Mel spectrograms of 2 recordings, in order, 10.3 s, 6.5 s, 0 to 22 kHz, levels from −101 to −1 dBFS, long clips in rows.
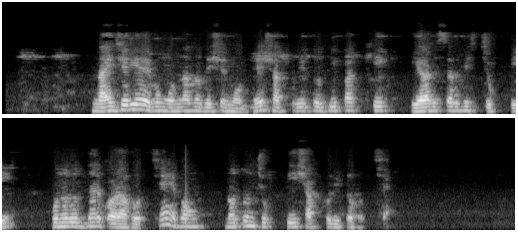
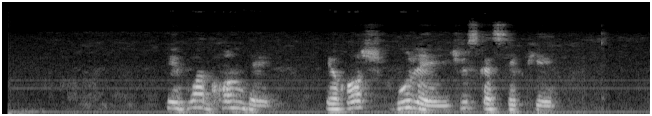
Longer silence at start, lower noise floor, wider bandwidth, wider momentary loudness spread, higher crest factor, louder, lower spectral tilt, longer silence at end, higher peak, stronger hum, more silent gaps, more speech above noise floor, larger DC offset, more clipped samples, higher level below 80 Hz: first, 0.9 s vs 0.05 s; first, -72 dBFS vs -60 dBFS; second, 7.2 kHz vs 10 kHz; about the same, 12 LU vs 10 LU; about the same, 20 dB vs 18 dB; first, -23 LUFS vs -28 LUFS; first, -9 dB/octave vs -6 dB/octave; first, 1.25 s vs 0.95 s; first, -4 dBFS vs -10 dBFS; neither; neither; first, 49 dB vs 33 dB; neither; neither; second, -64 dBFS vs -54 dBFS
